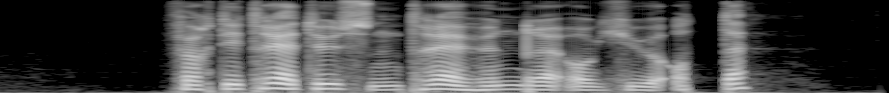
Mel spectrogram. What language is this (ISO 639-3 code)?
nor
